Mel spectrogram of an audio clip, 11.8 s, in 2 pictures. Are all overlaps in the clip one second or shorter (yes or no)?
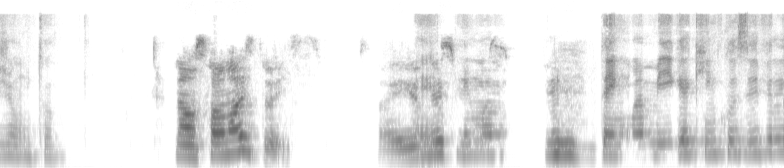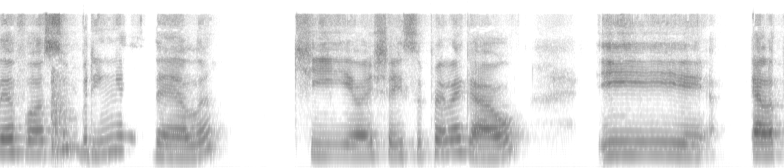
yes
